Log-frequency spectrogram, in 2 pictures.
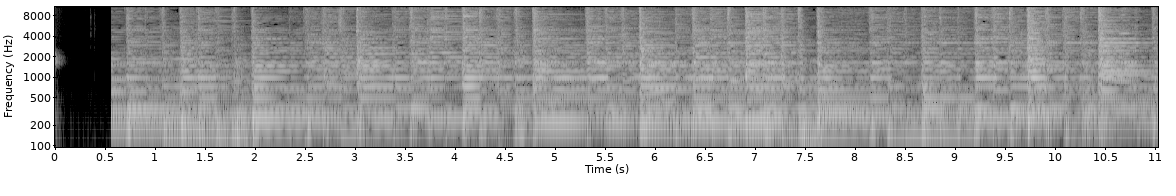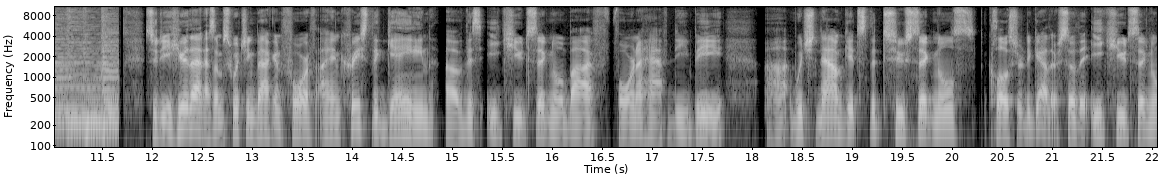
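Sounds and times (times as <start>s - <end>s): acoustic guitar playing: 0.6s - 11.7s.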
